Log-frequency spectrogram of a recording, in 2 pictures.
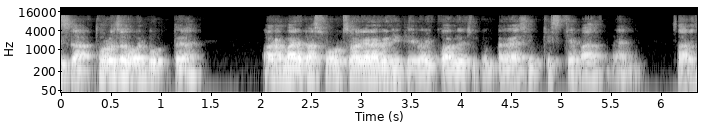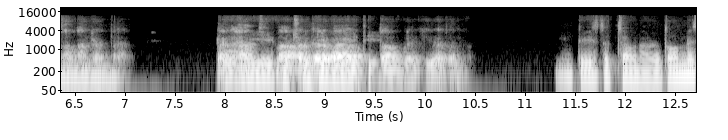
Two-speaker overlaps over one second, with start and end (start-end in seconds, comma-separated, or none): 7.9-9.6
